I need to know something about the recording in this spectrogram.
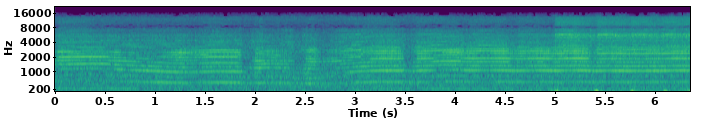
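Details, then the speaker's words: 2008 Chevy Impala power steering, noise persisted after pump replacement: steady high whine rising slightly with revs; air bubbles visible in reservoir, aerated fluid from air sucked in, likely suction side. "That noise? Here you go. Look at that. Those are bubbles. See? Alright, that's your noise."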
